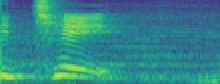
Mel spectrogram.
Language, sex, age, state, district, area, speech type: Punjabi, female, 18-30, Punjab, Amritsar, urban, read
